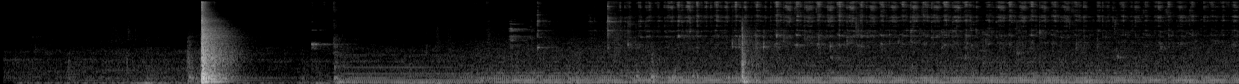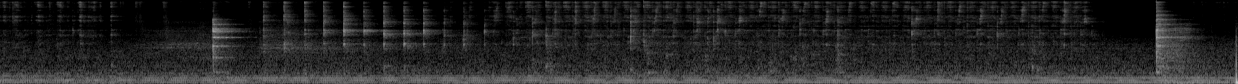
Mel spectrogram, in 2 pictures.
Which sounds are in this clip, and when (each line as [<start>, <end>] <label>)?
[3.09, 24.78] microwave
[5.10, 24.66] cutlery and dishes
